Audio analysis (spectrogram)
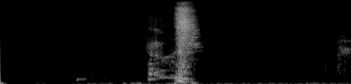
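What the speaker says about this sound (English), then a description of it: "Sorry, sneezed." A single sharp sneeze bursts out close by, preceded by a brief intake of breath, then near silence with a faint rustle afterward.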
